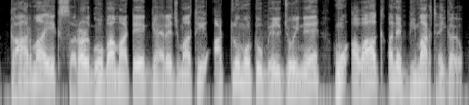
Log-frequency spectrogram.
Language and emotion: Gujarati, disgusted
